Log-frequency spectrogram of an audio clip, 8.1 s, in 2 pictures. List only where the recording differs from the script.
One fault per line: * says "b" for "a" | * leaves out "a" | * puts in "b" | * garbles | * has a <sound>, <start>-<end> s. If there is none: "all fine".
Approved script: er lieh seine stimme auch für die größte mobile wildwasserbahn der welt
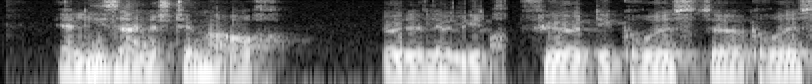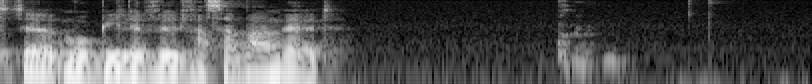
* garbles
* puts in "größte"
* leaves out "der"
* has a cough, 6.8-7.3 s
